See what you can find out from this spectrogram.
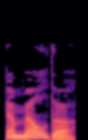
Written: emelda

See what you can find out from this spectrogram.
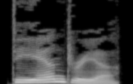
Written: deandria

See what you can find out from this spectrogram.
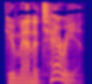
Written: humanitarian

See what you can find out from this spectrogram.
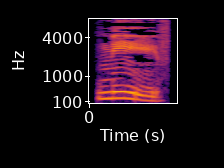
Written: niamh

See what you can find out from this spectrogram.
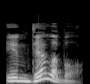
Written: indelible

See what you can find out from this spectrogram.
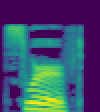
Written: swerved

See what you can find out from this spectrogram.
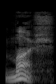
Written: mush

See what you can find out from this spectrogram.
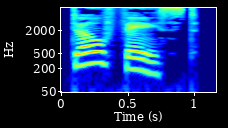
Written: dough-faced

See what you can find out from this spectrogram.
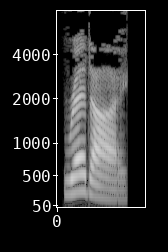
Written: red-eye

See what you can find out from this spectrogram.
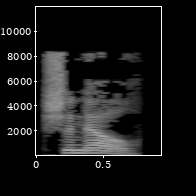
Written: shanell

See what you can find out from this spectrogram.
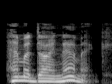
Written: hemodynamic

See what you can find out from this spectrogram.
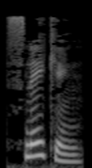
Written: snaking

